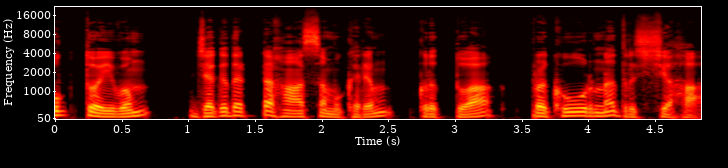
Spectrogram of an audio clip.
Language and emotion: Malayalam, neutral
